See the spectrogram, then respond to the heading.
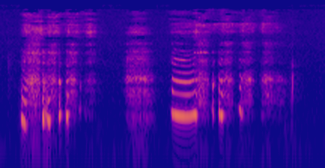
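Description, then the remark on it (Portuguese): A girl sobs and cries in short broken bursts as Cinderella runs to her room, catching her breath with gasps between a wavering, whimpering wail, fairly loud, then trailing off into quieter sniffles. “Cinderela correu para o quarto chorando porque não tinha vestidos bonitos.”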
